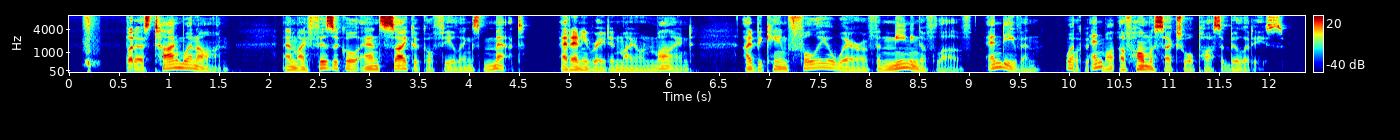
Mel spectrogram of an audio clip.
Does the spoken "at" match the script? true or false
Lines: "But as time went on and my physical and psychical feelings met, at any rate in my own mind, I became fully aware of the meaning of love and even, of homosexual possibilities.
true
